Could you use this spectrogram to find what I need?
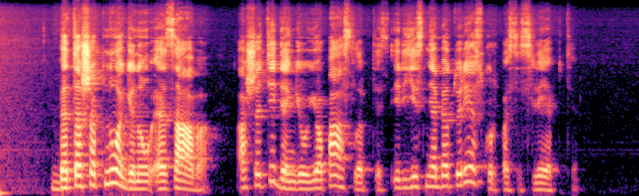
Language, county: Lithuanian, Klaipėda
